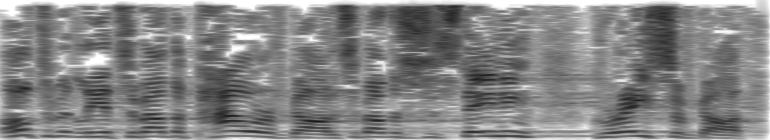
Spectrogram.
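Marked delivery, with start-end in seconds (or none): none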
